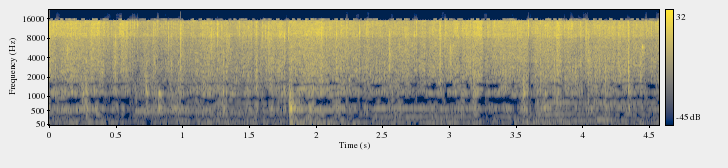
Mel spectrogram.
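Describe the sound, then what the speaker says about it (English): Roughly chopped onions hitting hot oil with caramelized garlic in a pan, a steady close sizzle and crackle throughout with occasional scraping stirs, no talking. "To this I'm going to add roughly chopped onions."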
